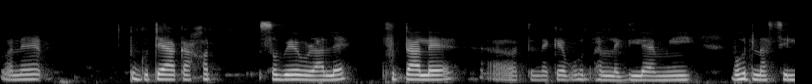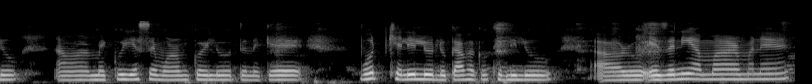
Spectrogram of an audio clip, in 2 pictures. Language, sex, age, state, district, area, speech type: Assamese, female, 18-30, Assam, Nagaon, rural, spontaneous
